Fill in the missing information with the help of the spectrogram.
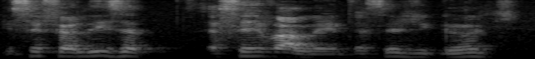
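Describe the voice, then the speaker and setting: A man as an interview guest, telling an emotional personal story in a heartfelt way, sometimes hushed, sometimes loud and encouraging. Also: a little high, normal speed, slight background noise.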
